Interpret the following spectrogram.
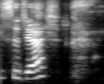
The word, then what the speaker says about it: Sujesh: by the name of suash am I pronouncing your name correctly suash excellent perfect how are you byy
